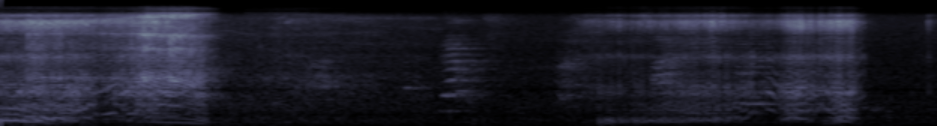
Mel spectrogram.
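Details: Harsh, noisy, rattling snores from a sleeping girl, irregular in timing, with quieter breathing between them; she snored continuously for a long time.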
